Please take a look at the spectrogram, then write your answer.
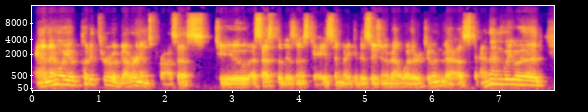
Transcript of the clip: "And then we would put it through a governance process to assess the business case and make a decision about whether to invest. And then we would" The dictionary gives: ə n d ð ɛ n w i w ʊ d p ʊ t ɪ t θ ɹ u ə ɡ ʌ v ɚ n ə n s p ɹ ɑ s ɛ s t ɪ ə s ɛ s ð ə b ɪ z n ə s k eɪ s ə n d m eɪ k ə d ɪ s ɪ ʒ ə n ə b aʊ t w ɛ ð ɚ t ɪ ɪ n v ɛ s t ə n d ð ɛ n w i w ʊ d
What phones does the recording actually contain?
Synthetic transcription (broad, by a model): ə n ð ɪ n w i w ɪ d p ʊ t ɪ t θ ɹ u ə ɡ ʌ v ɚ n ə n s p ɹ ɑ s ɛ s t ɪ ə s ɛ s ð ə b ɪ z n ə s k eɪ s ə n m eɪ k ə d ɪ s ɪ ʒ ə n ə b aʊ t w ɛ ð ɚ t ɪ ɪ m v ɛ s t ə n ð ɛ n w i w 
